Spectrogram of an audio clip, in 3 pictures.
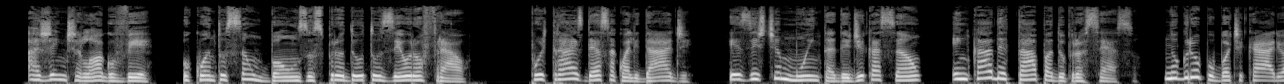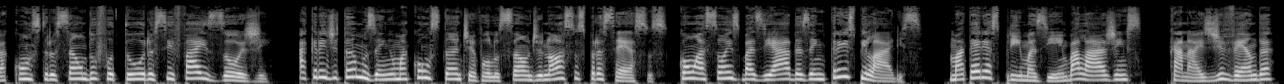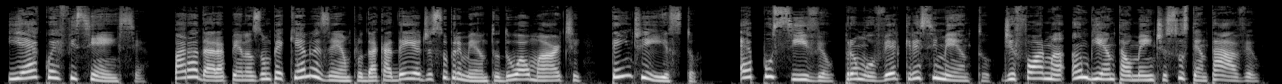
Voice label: Brazilian Portuguese, Brazilian Portuguese Female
